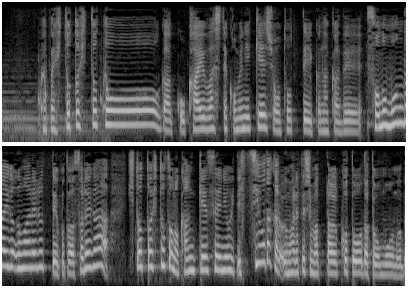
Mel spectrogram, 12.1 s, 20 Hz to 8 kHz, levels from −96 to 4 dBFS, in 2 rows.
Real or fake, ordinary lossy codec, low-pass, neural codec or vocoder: real; none; 7.2 kHz; none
